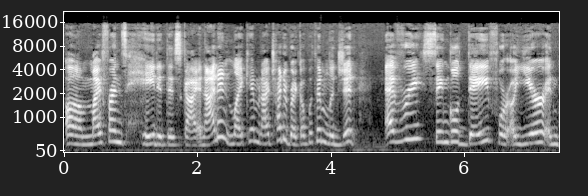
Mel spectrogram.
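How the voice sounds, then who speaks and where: Her voice is high-pitched, with a bright, sharp tone. The woman's pitch varies in an ordinary way. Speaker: relationship advice vlogger. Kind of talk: casual Q&A vlog. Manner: casual, many fillers.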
